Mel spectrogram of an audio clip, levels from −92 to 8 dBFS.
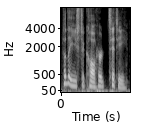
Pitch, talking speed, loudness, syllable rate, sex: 145 Hz, 300 wpm, -19 LUFS, 6.6 syllables/s, male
